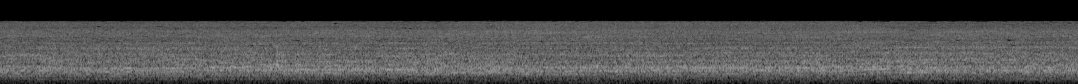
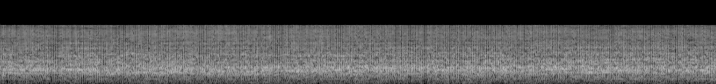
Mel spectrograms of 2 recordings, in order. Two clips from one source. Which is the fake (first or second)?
second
